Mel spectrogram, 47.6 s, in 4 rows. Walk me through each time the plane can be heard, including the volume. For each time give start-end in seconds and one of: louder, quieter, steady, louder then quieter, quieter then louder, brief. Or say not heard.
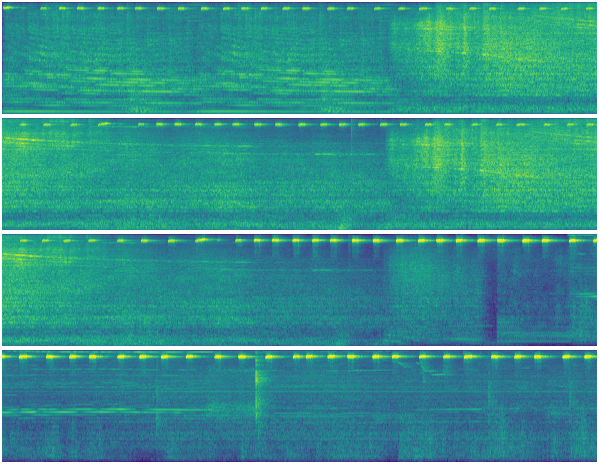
0.0-47.5 quieter.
